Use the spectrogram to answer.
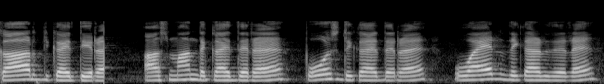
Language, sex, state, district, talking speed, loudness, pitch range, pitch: Hindi, female, Arunachal Pradesh, Lower Dibang Valley, 190 wpm, -16 LUFS, 190-220 Hz, 195 Hz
